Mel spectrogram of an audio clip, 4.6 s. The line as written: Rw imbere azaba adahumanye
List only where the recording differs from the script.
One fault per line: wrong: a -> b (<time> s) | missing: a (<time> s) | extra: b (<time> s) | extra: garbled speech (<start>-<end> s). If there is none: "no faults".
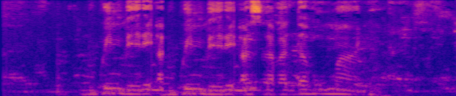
extra: rw imbere (1.7 s)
